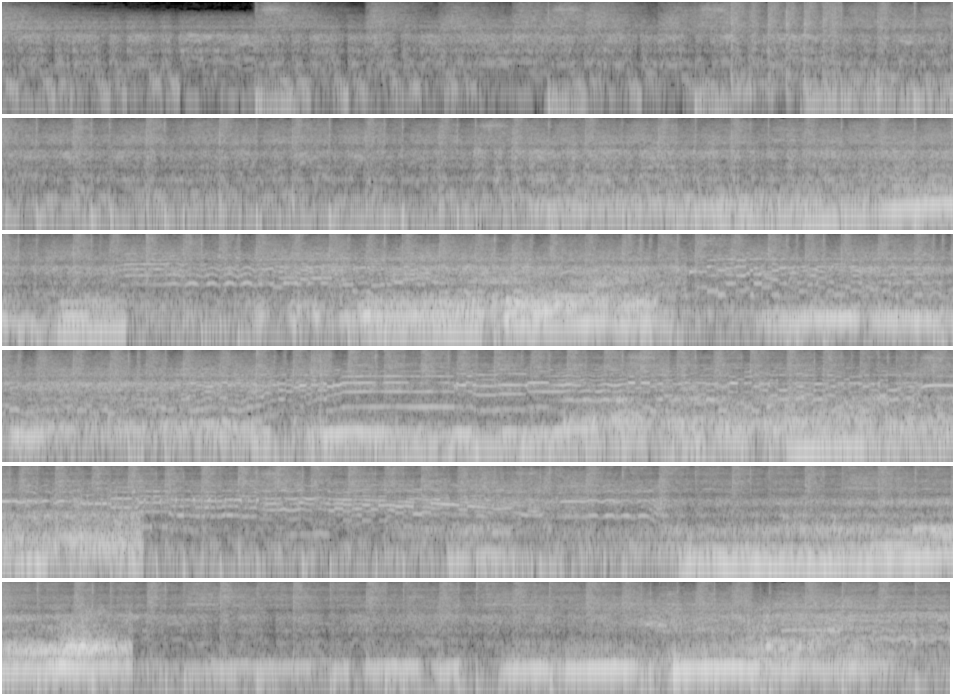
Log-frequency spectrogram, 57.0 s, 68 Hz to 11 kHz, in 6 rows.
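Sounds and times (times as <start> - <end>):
background music with guitar: 0.0 - 57.0
rally car engine revving hard: 8.0 - 57.0.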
